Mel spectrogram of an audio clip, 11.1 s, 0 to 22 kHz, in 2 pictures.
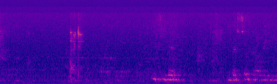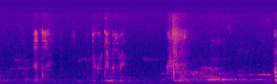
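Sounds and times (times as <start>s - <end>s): faint indistinct speech: 4.6s - 11.0s.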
